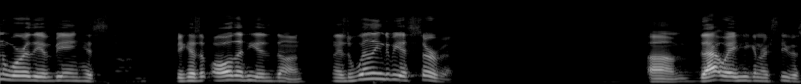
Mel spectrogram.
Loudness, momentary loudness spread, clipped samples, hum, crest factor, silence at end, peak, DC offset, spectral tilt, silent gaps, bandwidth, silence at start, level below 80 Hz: -29 LUFS; 14 LU; under 0.1%; none; 22 dB; 0 s; -8 dBFS; under 0.1%; -4.5 dB/octave; 1.64-1.70 s, 3.10-3.29 s, 4.90-5.09 s, 5.23-5.54 s, 5.77-5.81 s, 6.28-6.34 s; 19 kHz; 0 s; -86 dBFS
